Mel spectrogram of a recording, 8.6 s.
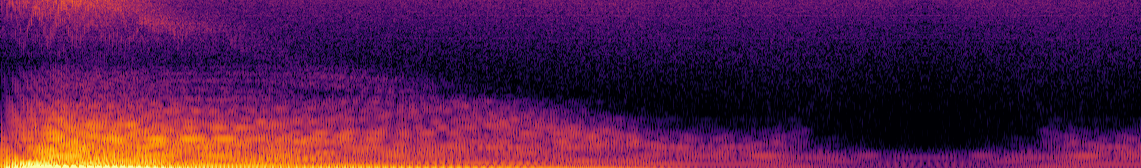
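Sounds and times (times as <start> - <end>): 
Roland JV-1080 synthesizer sound: 0.0 - 5.2.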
